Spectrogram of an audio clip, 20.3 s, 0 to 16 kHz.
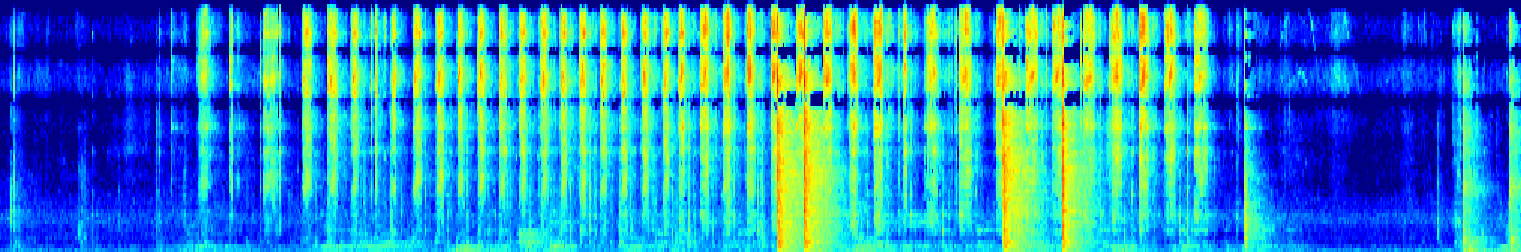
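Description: Rapid, even ratchet-like metallic clicking from hand-tool work at the rear wheel hub of a SYM Jet 14 50cc scooter, with a few louder metal clacks a little past halfway.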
